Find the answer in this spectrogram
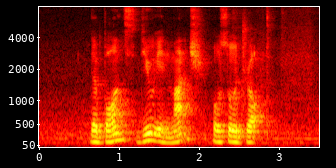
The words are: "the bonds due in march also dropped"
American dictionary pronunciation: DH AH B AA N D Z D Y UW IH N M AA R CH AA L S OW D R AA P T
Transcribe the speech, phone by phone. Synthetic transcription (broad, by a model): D AH B AA N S D Y UW IH N M AA CH AA L S OW D R AA P T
